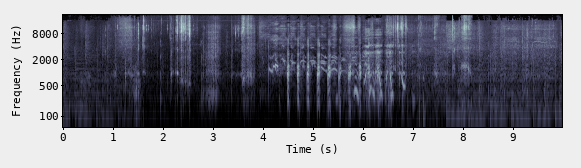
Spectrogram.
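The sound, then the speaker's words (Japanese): A person chewing food they have been fed during a taste-guessing game, with many sharp, crunchy bites in an irregular rhythm that grow denser through the middle and then ease off. “咀嚼音がしてます”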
